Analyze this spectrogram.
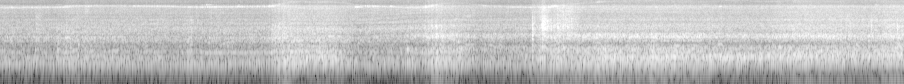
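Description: JCB backhoe loader's diesel engine running and revving up at times as the machine works its hydraulics and moves off, with a single sharp clank about eleven seconds in.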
